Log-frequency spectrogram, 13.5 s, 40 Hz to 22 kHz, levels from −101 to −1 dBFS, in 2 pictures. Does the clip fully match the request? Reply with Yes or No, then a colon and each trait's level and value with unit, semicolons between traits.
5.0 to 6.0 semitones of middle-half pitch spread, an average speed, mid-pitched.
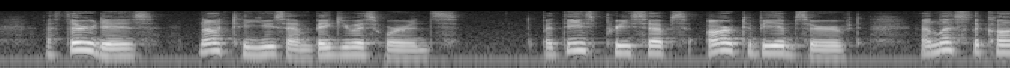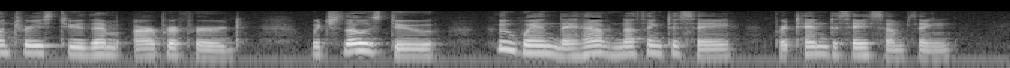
Yes: wide, 5.6 semitones; average, 170 wpm; medium, 145 Hz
